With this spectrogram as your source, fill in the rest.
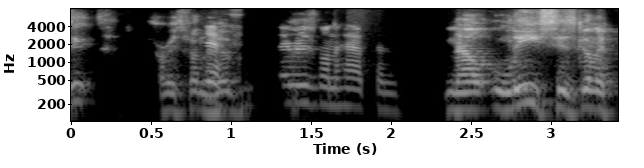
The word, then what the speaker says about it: Iris van Herpen: Yes, Iris van Herpen. Now, Lise is going to kill me for my French pronunciation with Hawkshire.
